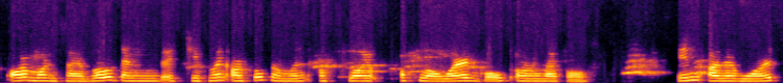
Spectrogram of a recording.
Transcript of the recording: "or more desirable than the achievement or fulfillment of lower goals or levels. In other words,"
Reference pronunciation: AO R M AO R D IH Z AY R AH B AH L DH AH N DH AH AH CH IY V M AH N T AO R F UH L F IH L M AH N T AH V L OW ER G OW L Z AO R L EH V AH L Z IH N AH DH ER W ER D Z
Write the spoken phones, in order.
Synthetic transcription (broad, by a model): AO R M AO R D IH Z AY AH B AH L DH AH N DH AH AH CH IY V M AH N T AO R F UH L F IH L M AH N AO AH F L OW ER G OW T AO R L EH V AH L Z IH N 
